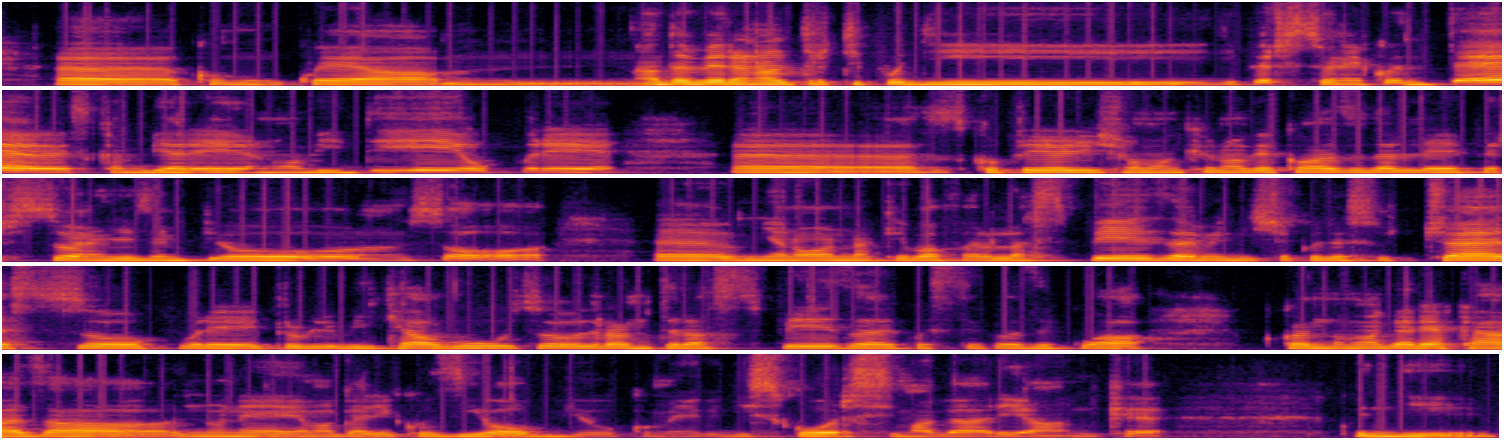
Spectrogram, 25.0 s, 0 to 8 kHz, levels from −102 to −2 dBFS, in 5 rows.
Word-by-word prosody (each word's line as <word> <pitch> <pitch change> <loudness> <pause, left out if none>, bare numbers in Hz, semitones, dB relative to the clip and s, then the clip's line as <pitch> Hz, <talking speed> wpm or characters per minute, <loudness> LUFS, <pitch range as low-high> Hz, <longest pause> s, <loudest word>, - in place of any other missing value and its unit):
ehm, 170 -1 +3
comunque 180 -1 -2
a, 165 -1 +1
mhmm, 230 +7 -7
ad 180 +2 +2
avere 195 0 +7
un 190 - +3
altro 195 0 +2
tipo 195 0 0
di 175 -1 +1
di 195 - -9
persone 190 0 -2
con 185 -1 -1
te, 180 0 +6
scambiare 180 -1 0
nuove 185 0 -4
idee 180 +2 0
oppure, 185 -1 -1 0.3
ehm, 180 -1 -1
scoprire, 200 -1 0
diciamo, 195 0 0
anche 195 +2 -5
nuove 190 0 0
cose 190 -1 0
dalle 185 -1 +1
persone, 185 +1 -1
ad 180 - -2
esempio, 180 -1 +1
non 175 +1 -14
so, 185 -2 -4 0.3
ehm, 175 -1 -1
mia 180 0 -1
nonna 180 +1 0
che 190 - -4
va 180 - +2
a - - -1
far 180 -1 -4
la 180 0 0
spesa, 195 +2 +2
e - - +4
mi 185 -1 -2
dice 180 +2 -5
cosa 185 -1 -2
è - - 0
successo, 190 +1 +1
oppure 185 -1 +1
i 180 - -2
problemi 185 0 -2
che 185 +2 -2
avuto 200 +2 +1
durante 195 -1 0
la 175 - +1
spesa 190 +2 -1
e 180 - 0
queste 185 +1 -10
cose 180 -1 -3
qua, 180 -2 -1 0.4
quando 195 -1 +1
magari 185 0 +2
a 195 - +2
casa, 175 -3 +1
non 180 0 -2
è 170 -2 -3
magari 170 -1 -5
così 185 0 -2
ovvio 170 +1 -2
come 175 -2 -20
discorsi 180 0 0
magari 175 0 -4
anche. 200 +1 -8 0.5
Quindi 90 - 0
185 Hz, 170 wpm, -22 LUFS, 180-190 Hz, 0.5 s, avere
